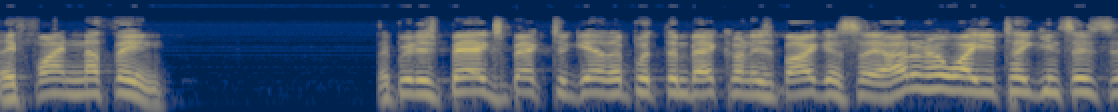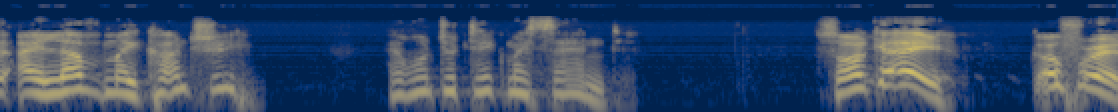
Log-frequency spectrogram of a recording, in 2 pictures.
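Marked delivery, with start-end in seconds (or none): 4.4-8.7 put-on accent from Zimbabwe. Retelling a story about a bag search, quoting the people involved, in an imperfect Zimbabwean accent. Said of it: "my Zimbabwean accent can do better".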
